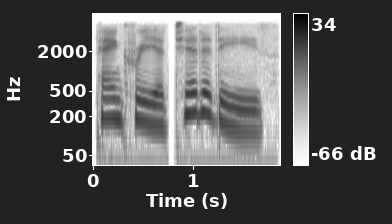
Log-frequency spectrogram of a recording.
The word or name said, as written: pancreatitides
